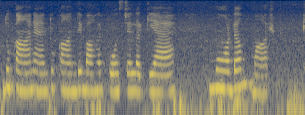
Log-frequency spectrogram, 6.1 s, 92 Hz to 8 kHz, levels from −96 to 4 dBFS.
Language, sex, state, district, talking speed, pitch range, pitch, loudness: Punjabi, female, Punjab, Pathankot, 110 wpm, 225-250 Hz, 235 Hz, -16 LUFS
